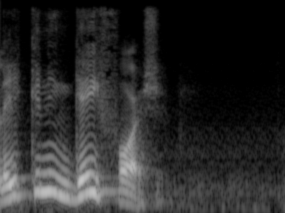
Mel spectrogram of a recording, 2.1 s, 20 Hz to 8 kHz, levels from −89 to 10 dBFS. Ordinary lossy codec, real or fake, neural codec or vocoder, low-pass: none; fake; codec, 16 kHz, 0.9 kbps, LongCat-Audio-Codec; 7.2 kHz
